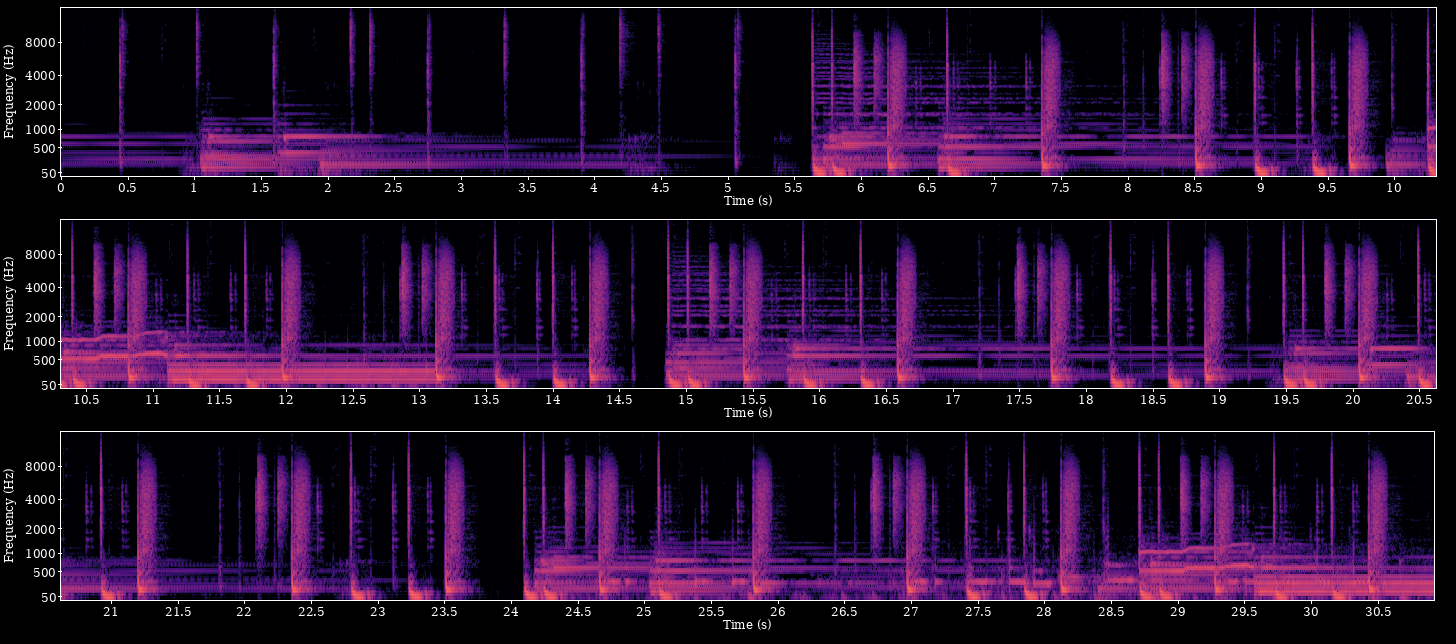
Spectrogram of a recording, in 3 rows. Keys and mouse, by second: 1.2 alt+z, 2.4 ctrl+a, 3.7 ctrl+Tab, 4.8-5.3 drag, 7.1 click, 7.9 middle click, 8.5 g, 12.4 click, 13.7-14.6 middle drag, 14.8 g, 15.2 middle click, 16.0 click, 16.3-16.6 shift+middle drag, 16.9 middle click, 17.5 shift+c, 18.4 click, 20.8 shift+middle click, 21.2 Tab, 22.4 click, 22.7 middle click, 23.4 shift+middle click, 23.9 middle click, 24.8 click, 25.6 shift+d, 26.3 p, 26.9 Tab, 27.3 click, 28.4 click, 28.8 click, 29.2 Tab, 29.7 a, 30.1 s.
